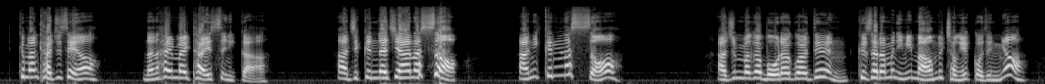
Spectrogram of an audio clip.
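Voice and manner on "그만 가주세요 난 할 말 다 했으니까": acted shout, higher and louder. Retelling the other woman at the front door: acting a shout. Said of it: "소리쳤어요".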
